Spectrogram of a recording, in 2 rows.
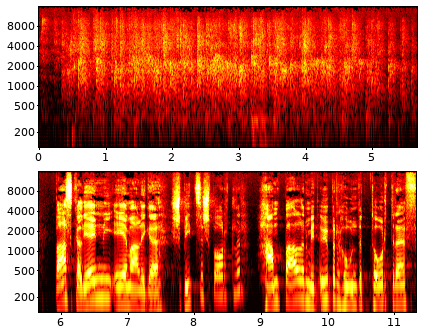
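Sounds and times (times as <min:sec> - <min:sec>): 
audience applause welcoming guests onto a stage: 0:00.0 - 0:05.8
speech: 0:06.0 - 0:11.3.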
